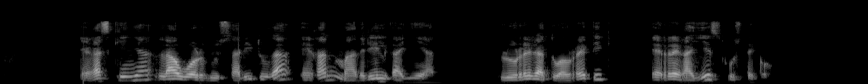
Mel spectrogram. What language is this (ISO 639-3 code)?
eus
